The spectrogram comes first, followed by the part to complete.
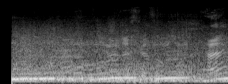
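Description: Autocross race car engines running, held at a steady pitch that rises and falls slightly as the cars go round the dirt track.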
